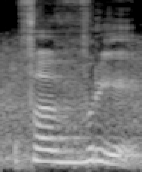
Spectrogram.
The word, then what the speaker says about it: Février: Février, and the pronunciation is Février.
